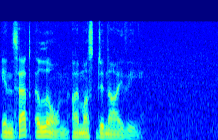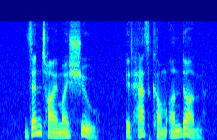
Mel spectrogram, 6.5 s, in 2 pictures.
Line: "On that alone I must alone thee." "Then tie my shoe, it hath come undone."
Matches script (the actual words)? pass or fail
fail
